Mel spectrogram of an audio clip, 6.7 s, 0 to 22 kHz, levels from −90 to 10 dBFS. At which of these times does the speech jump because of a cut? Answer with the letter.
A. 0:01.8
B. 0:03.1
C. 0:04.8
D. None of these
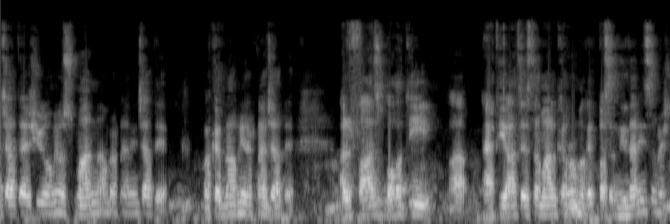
D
